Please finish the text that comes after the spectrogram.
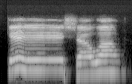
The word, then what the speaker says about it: কেশব: বিপরীতানি কেশব, বিপরীতানি, রি এবং তাটা দীর্ঘ, কেশব, কেশব, কেটা দীর্ঘ।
